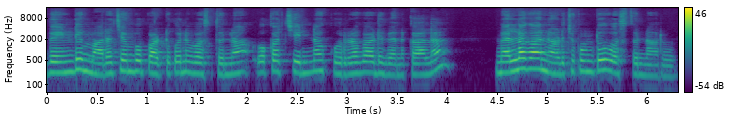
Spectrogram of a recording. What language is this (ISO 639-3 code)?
tel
